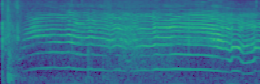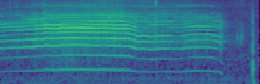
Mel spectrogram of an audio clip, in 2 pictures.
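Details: Domestic cat giving a long, quiet yodel-like meow, a sustained tonal wail lasting nearly five seconds, wavering in pitch with a brief break in the middle before resuming steadily and fading out; quiet room background.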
